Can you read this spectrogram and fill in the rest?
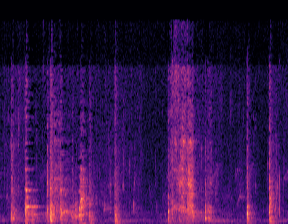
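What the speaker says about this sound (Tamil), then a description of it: "தாளிப்பை நம்ம ரெடி பண்ணி வச்ச இந்த தயிர் அவலில் சேர்த்துட்டு நல்லா கலந்து விட்டுருங்க" Tempering being mixed into curd-soaked flattened rice (aval) in a metal vessel: a series of close, loud clinks and scrapes of a spoon against the dish, coming in irregular bursts with brief pauses between them and no talking.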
